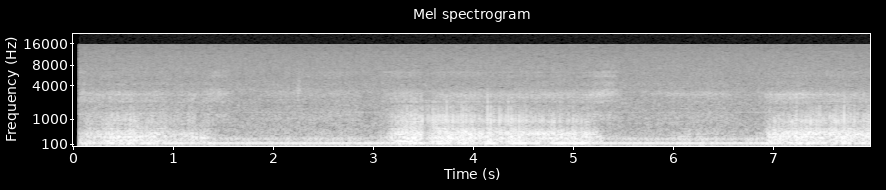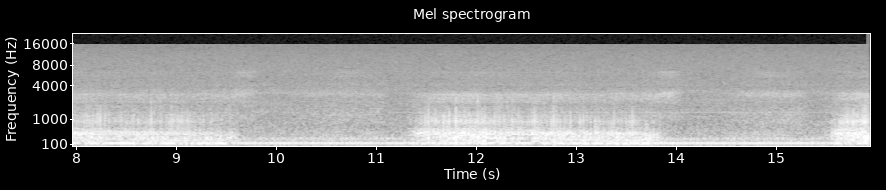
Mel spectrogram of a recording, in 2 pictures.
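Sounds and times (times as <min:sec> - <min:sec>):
child snoring: 0:00.1 - 0:01.6, 0:03.2 - 0:05.5, 0:06.9 - 0:09.8, 0:11.4 - 0:14.1, 0:15.5 - 0:15.9
quiet breathing: 0:00.1 - 0:15.9.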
